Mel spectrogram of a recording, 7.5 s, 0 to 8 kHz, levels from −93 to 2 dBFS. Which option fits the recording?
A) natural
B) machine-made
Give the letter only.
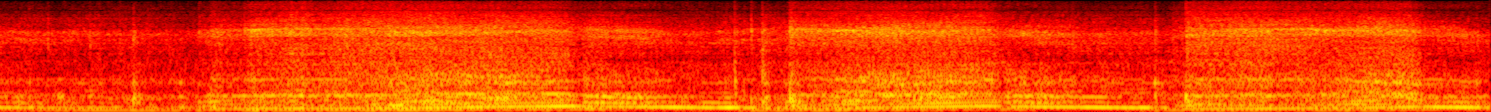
B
